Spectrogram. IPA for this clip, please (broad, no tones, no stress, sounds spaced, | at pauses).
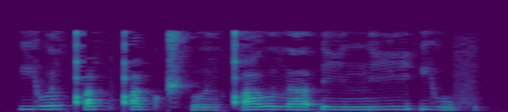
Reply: j ʊ l qʼ u p qʼ ɵ p t͡ʃʼ ʊ l qʼ o l ɐ ʔ ɾ i n iː ʔ j u f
